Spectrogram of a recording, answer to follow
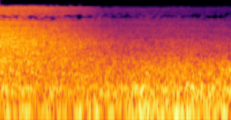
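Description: A sudden hiss of compressed air let out from a stopped Kintetsu commuter train, loudest at the start and fading over about a second, over a steady low hum.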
